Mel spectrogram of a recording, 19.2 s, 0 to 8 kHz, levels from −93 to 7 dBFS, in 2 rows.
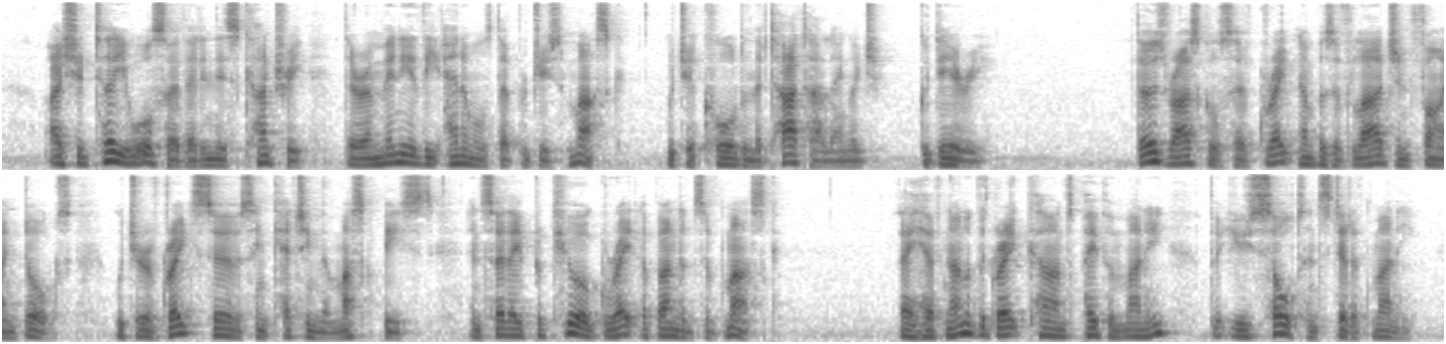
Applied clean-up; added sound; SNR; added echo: none; none; none; none.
